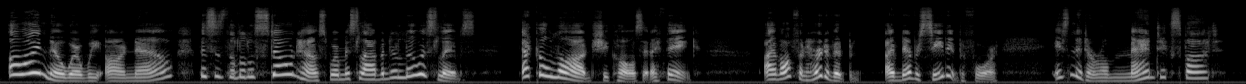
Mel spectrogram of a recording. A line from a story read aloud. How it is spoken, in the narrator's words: Diana exclaimed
